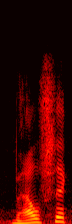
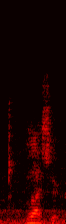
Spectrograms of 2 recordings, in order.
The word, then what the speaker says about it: Vlasic: The bird that represents uh, Valsic. How do you pronounce the pickle company? Vlasic.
